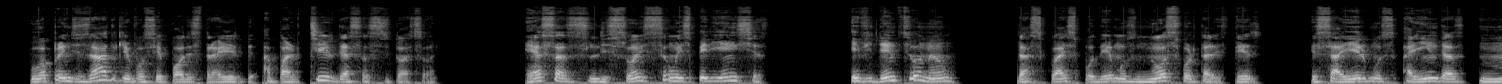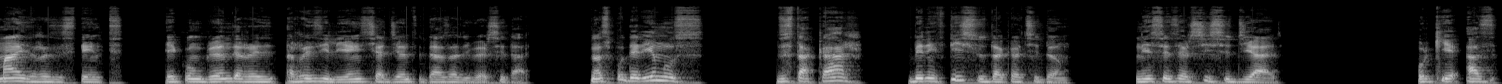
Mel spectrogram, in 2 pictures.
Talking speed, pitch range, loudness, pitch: 90 wpm, 90-135 Hz, -21 LUFS, 120 Hz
